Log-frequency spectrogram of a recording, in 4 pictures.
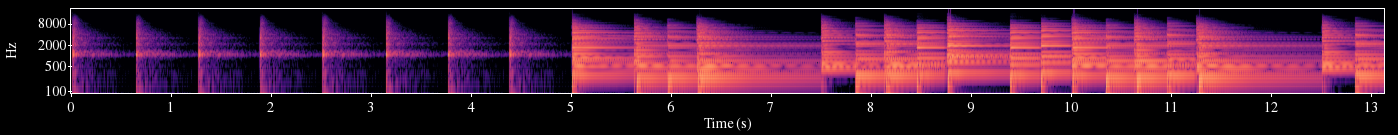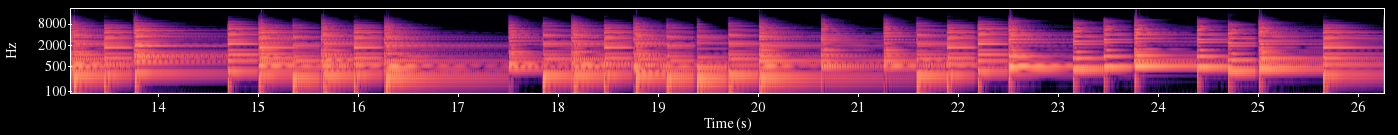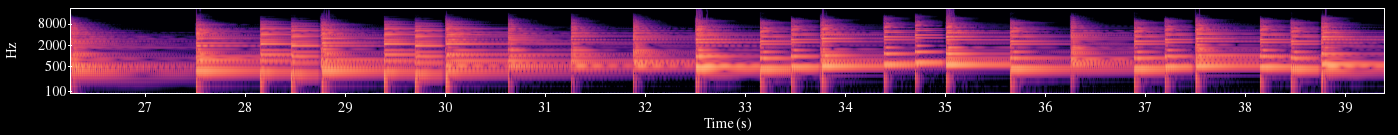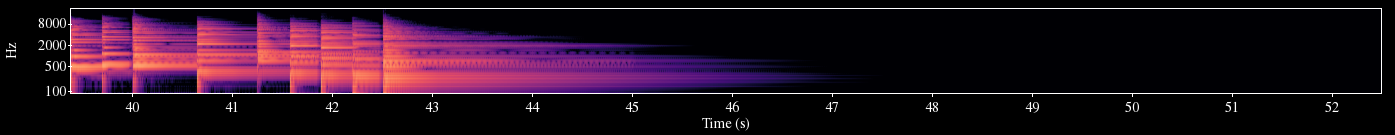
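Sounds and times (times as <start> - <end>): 
guitar melody chords: 5.0 - 46.4.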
